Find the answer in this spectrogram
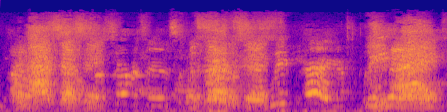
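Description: A crowd of protesters chanting in loud, shouted bursts of many voices together.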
